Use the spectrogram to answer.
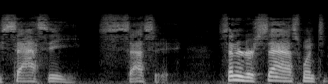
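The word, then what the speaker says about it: Sasse: Senator Sass, and I'm still not clear on that guy's pronunciation. Sass? It should be Sassy.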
